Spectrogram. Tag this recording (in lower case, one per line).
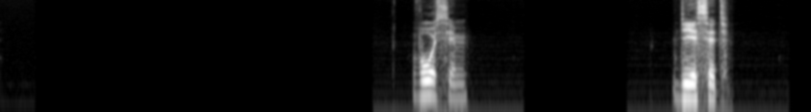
speech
